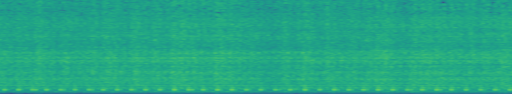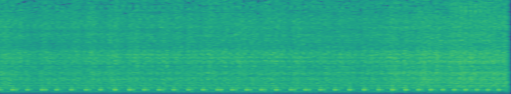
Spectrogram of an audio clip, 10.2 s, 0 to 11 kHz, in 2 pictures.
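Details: Citroën Xantia V6 at idle: sharp, even ticking about three or four times a second that sounds like lifters or a bearing, caused by spark arcing at cylinder 1's plug. Its plug well was flooded with oil spilled at the last oil change, and cleaning it out stopped the noise.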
